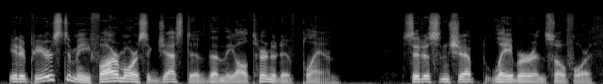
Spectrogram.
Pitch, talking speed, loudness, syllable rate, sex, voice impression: 110 Hz, 150 wpm, -18 LUFS, 5.4 syllables/s, male, masculine, adult-like, slightly powerful, slightly hard, cool, intellectual, calm, mature, slightly wild, slightly strict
